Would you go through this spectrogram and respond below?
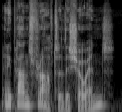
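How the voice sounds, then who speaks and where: A man's voice: high voice, sing-song, brisk, gravelly, no echo. A man hosting an interview, reading out scripted questions. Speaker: interviewer and host.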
